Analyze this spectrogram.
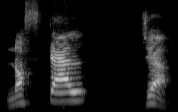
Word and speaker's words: nostalgia: जब आप टैल बोलोगे तो टैल में आपका प्रोनाउंसिएशन हायर पिच में रहेगा. नॉस्टैल्जिया. इट्स not Jiya, it's जा. ए के बाद ना ई साउंड होगा ना ए साउंड होगा, ये ई और ए का मिक्स होगा ये.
